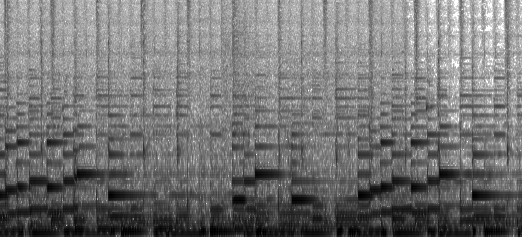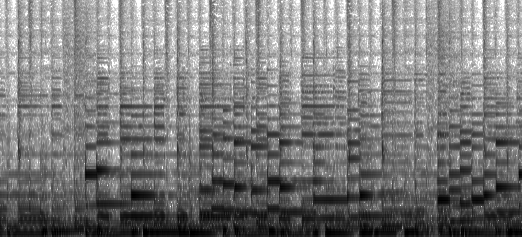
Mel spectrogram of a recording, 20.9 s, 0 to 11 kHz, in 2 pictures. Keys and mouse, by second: 3.3 click, 4.4 click, 5.3 ctrl+z, 6.0 click, 7.1-11.6 drag, 12.3 click, 13.9-15.1 drag, 16.4 click, 17.6-20.1 drag.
